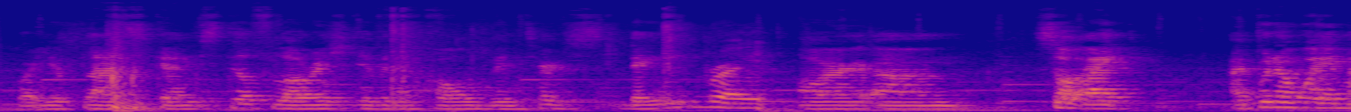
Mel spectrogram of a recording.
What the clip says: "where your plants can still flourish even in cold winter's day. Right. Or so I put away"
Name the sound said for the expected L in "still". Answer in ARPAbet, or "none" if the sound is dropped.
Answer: L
